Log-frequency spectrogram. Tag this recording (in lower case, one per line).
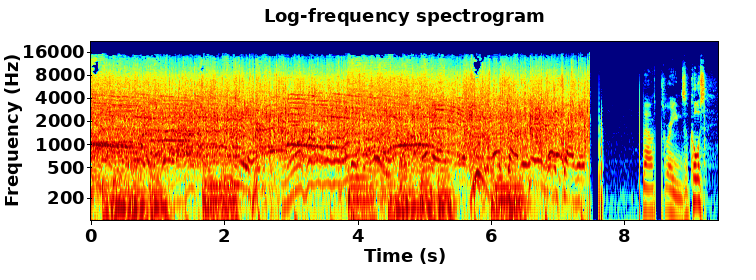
music
speech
